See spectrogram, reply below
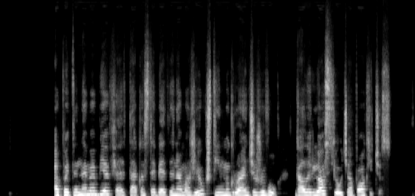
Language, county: Lithuanian, Šiauliai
